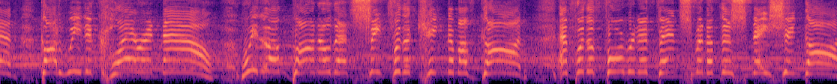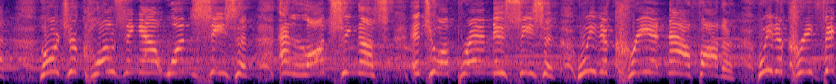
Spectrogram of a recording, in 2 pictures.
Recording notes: Recorded live at The Hub on 9/18/20. The Oasis Church, Middletown Ohio.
